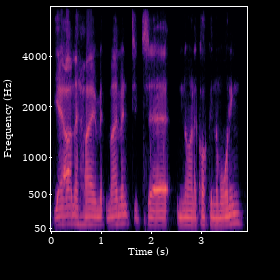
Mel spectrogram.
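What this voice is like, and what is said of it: Australian accent. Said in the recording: “Starting with the accent already, you're gonna crack me up.”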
